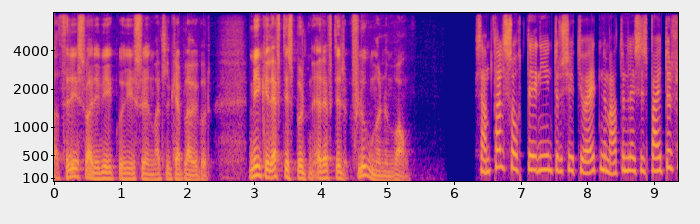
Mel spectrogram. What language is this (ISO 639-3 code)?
isl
